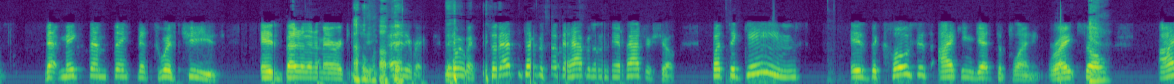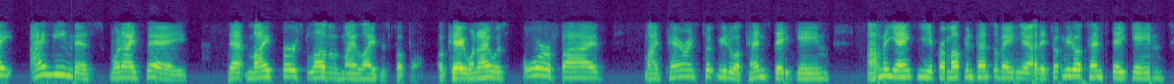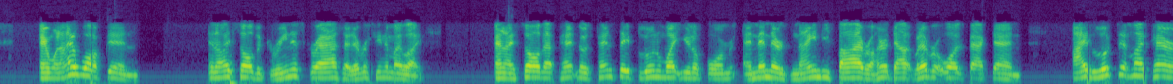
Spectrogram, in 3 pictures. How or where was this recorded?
phone line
